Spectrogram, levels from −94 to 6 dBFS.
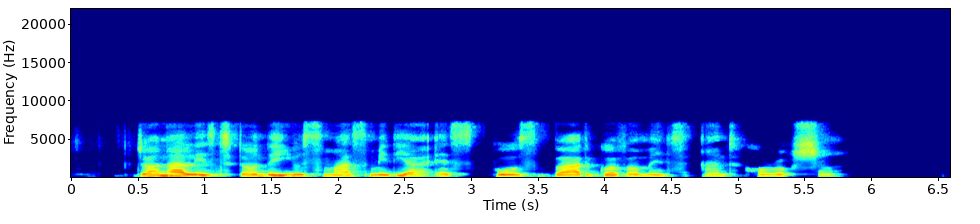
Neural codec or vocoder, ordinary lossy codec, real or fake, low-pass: codec, 24 kHz, 1.2 kbps, DualCodec; none; fake; 7.2 kHz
